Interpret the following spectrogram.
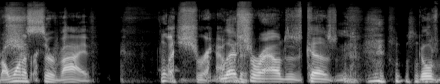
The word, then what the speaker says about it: Stroud: Les Stroud. I think I could hang out with him. It's Shroud. The T's pronounced as an H. The T's actually an H.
